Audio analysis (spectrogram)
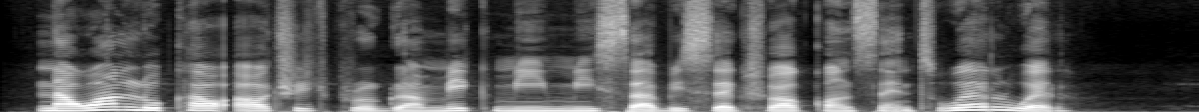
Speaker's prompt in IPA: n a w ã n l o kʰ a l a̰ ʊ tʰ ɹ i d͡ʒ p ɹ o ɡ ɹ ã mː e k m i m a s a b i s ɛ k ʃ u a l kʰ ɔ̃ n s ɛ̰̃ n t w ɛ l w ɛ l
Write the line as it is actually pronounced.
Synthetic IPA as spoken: n a w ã n l o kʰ a l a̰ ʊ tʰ ɹ i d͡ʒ p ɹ o ɡ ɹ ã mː e k m i m i s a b i s ɛ k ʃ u a l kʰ ɔ̃ n s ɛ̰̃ n t w ɛ l w ɛ l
